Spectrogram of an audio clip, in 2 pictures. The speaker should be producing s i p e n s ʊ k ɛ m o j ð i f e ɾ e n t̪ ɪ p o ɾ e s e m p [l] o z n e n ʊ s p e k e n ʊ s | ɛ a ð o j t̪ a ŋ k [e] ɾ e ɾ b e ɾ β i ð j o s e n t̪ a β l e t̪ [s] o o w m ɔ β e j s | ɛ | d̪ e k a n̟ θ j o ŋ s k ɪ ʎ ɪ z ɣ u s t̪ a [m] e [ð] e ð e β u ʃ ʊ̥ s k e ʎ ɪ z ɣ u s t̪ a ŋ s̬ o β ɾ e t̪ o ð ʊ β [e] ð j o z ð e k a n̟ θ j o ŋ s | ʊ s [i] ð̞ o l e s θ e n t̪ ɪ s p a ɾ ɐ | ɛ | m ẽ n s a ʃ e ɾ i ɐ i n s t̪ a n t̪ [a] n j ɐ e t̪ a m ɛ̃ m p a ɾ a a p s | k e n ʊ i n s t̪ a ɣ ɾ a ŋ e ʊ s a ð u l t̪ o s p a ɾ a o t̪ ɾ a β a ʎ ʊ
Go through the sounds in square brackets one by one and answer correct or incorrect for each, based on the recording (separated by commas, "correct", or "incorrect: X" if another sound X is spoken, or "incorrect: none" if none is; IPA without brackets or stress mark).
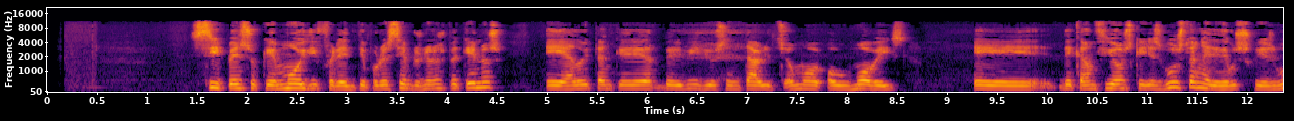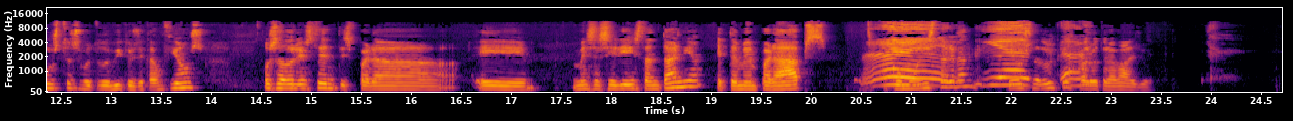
correct, correct, correct, incorrect: ŋ, correct, incorrect: i, incorrect: a, correct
